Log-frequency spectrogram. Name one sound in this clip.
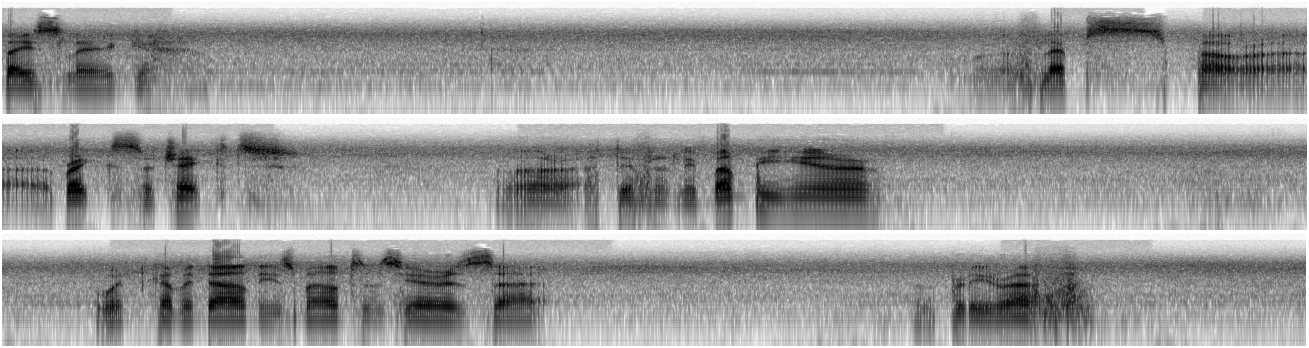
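A man speaks calmly through a headset microphone.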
